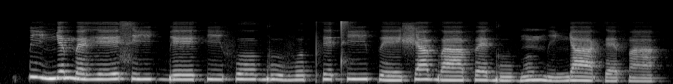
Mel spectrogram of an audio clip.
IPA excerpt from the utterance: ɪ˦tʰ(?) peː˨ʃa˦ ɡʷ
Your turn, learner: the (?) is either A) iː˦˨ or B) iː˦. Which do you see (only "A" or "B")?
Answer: B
